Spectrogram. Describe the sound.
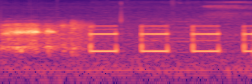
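After a caller hangs up, a telephone line gives a disconnect tone: four evenly spaced, steady electronic beeps, the last one cut off. A brief murmur of voice comes just before the beeps.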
